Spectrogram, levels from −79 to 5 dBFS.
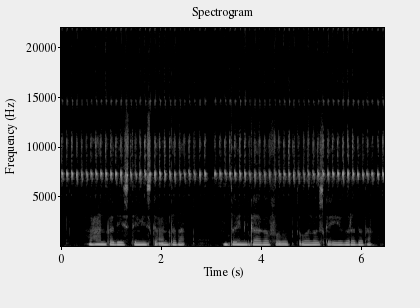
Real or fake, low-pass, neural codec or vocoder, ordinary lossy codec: real; none; none; none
